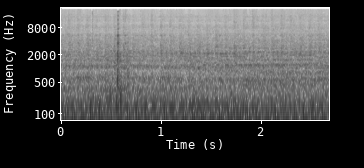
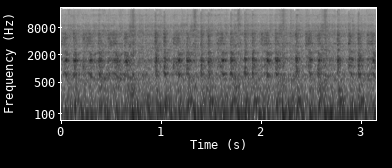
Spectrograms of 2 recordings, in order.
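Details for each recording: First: Argo ATV after winter-storage no-start repairs (upgraded carburetor), running with no jumper wires after the fuses were replaced: steady, smooth low idle rumble with no knocks or misses. Normal idle. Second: Argo that wouldn't start after sitting all winter: it catches and runs rough, sags, then cuts out for two seconds before refiring. A bad but not blown fuse is cutting power to the fuel solenoid; the fix was a fuse replacement.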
